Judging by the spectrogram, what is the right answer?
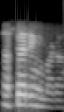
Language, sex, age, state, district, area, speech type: Tamil, female, 45-60, Tamil Nadu, Dharmapuri, urban, conversation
